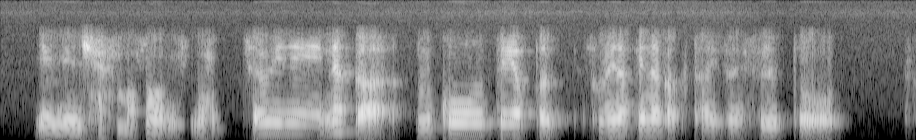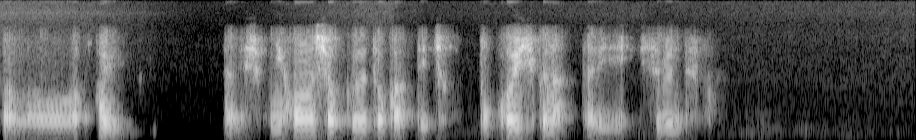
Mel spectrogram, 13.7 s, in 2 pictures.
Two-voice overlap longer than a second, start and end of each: none

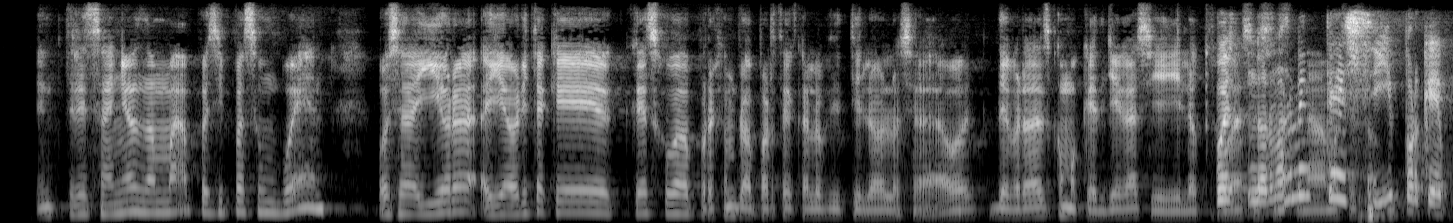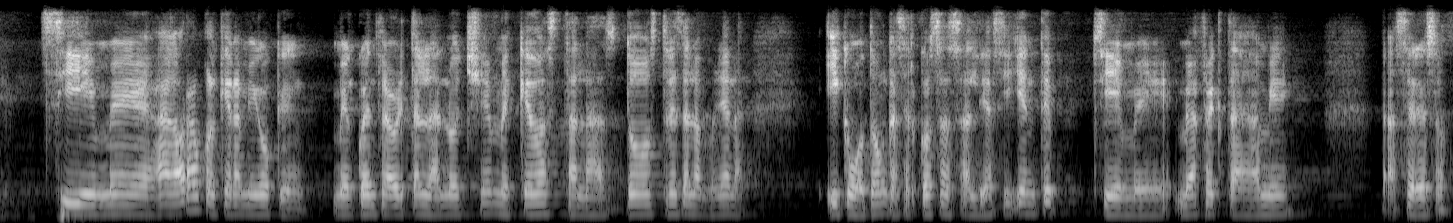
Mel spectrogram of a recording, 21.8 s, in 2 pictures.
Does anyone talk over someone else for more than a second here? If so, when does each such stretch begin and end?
9.1-10.3

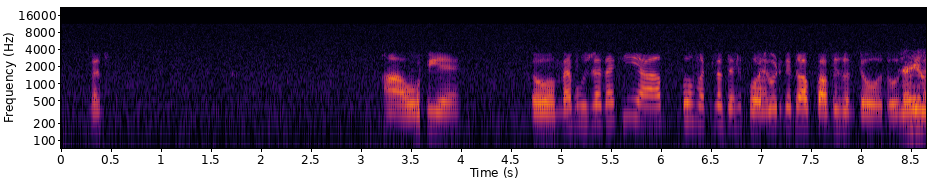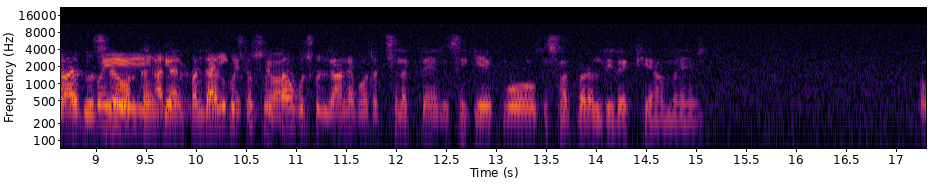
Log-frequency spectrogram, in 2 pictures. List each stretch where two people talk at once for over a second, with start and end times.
8.5-10.9

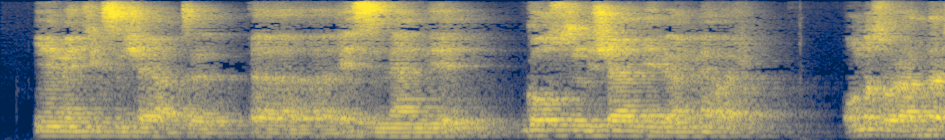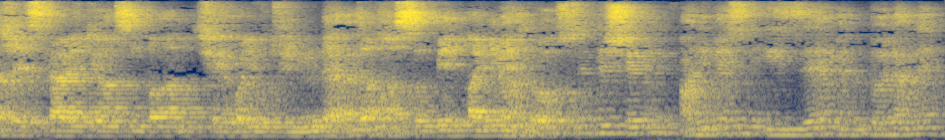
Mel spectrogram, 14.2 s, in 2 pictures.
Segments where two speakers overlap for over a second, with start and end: none

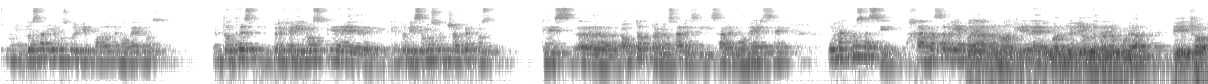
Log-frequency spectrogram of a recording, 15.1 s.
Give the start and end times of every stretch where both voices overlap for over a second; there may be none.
12.0-13.9

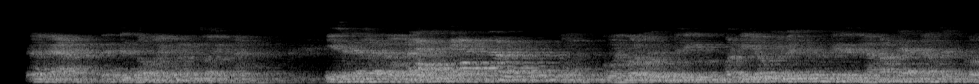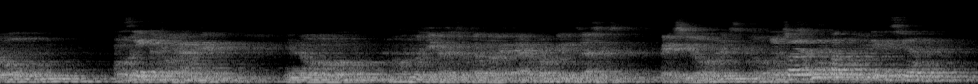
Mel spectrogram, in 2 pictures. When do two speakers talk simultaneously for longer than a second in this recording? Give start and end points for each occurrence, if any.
17.5-18.8

